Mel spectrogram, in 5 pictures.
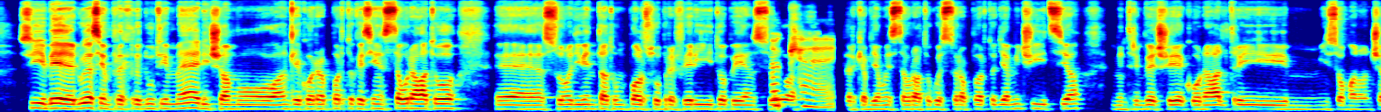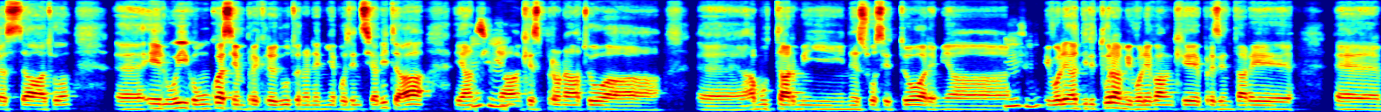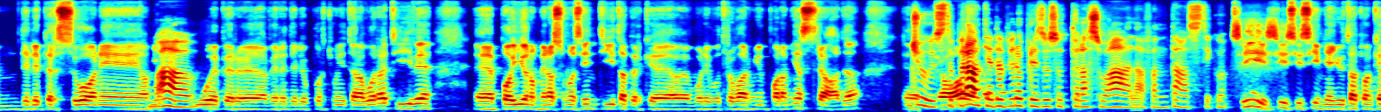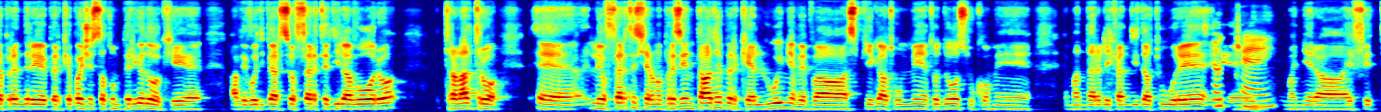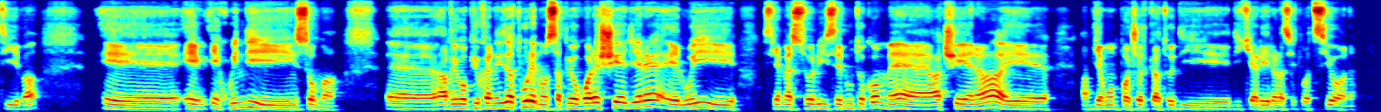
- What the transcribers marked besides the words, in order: none
- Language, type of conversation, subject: Italian, podcast, Quale mentore ha avuto il maggiore impatto sulla tua carriera?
